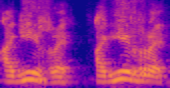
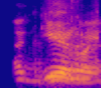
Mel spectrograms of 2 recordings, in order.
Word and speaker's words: Aguirre: It's Basque. It's from it's Aguirre with the Aguirre. Aguirre. You need a Yes. whole lot of breath for that. A lot of breath and long tongue. Aguirre.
